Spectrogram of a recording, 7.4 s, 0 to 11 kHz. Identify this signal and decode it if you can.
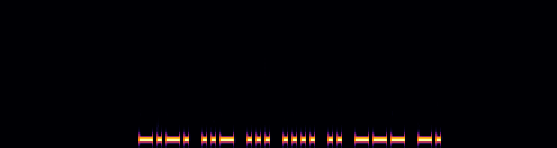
Morse code, heard as a keyed tone, about 20 wpm, 700 Hz. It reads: CUSHION
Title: Easy Words - Speed-Racing with Hints - 20wpm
